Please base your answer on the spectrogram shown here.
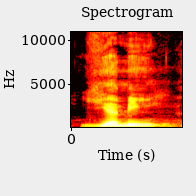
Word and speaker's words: Yemi: She wanted to learn how to say it in Nigerian, the Yoruba way. So I taught her how to say it. Yemi, as in Adeyemi, very tonal.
